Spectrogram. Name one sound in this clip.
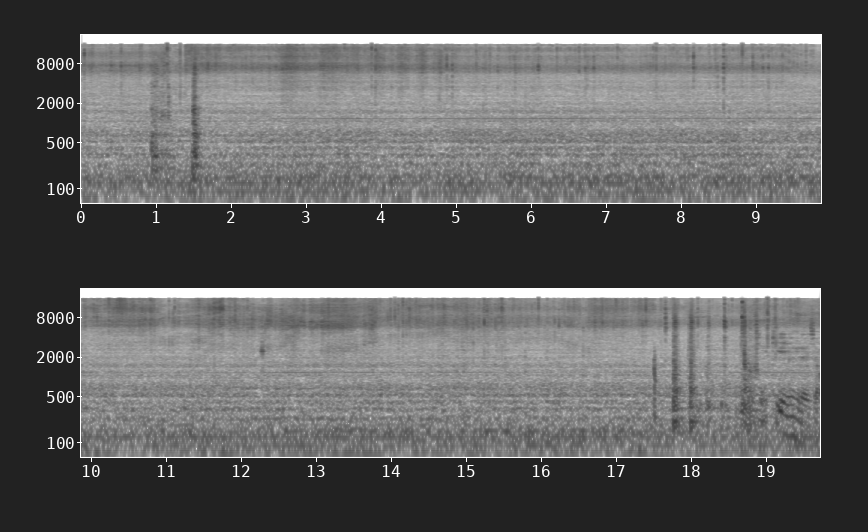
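A metal pan clatters on a stove grate.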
